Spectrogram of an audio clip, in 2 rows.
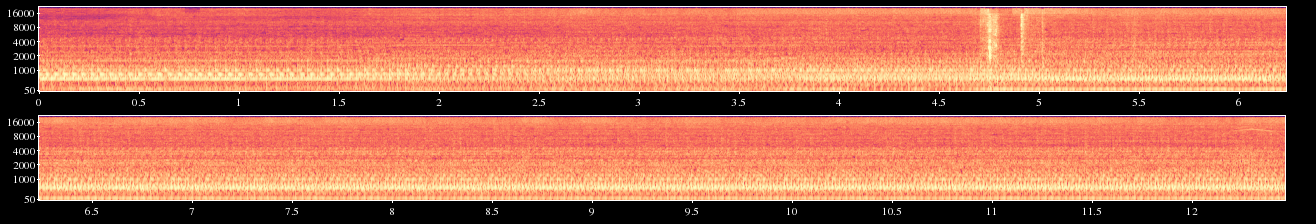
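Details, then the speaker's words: Portable airbrush compressor (rated up to 40 PSI) under sound-meter check: steady even hum with low drone and mid tone, no knocks or rattles, as loud as others tested, runs normally but never stops. "it's as loud as the other ones I've tested like it's not too bad but the fact that it's always running is going to drive me nuts"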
